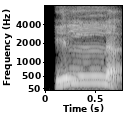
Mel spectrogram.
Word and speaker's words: إلا: So illa, illa. So you cannot say ill. So you cannot pronounce shadda unless you apply the rules of doubling to pronounce it.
